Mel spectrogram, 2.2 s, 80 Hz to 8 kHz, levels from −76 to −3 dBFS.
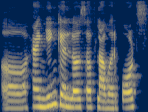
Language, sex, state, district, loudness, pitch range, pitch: Konkani, female, Goa, North and South Goa, -16 LUFS, 190-230 Hz, 215 Hz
